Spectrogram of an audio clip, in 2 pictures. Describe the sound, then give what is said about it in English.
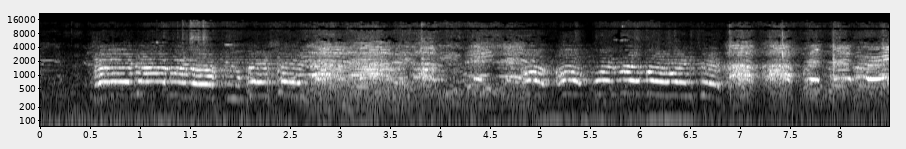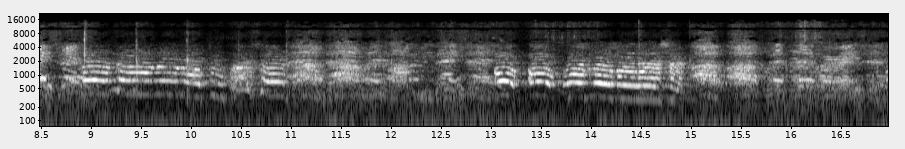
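A large crowd at a pro-Palestinian rally in the United States cheers and chants loudly, many voices shouting in unison in repeated rhythmic bursts that rise and fall, continuing without pause for the whole stretch. “That's your cheering.”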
